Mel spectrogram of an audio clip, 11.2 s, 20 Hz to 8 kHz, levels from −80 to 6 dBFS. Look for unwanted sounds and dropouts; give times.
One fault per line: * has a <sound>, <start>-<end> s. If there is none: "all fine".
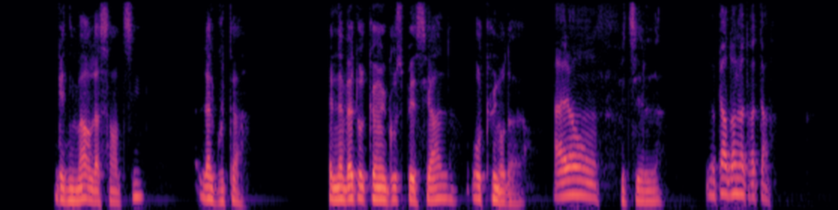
all fine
